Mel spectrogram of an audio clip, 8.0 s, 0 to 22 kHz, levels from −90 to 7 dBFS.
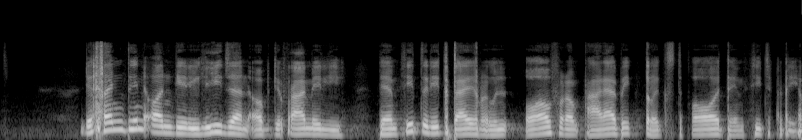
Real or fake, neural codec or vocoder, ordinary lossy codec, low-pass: fake; codec, 16 kHz, 1 kbps, FunCodec, trained on LibriTTS, 50 frames a second; none; 7.2 kHz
